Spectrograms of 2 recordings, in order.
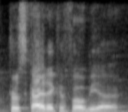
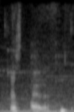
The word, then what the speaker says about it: triskaidekaphobia: So, Yes, it's triskaidekaphobia. It's like now I'm questioning that last syllable I put in No, before no, I phobia, think but it's you're right.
